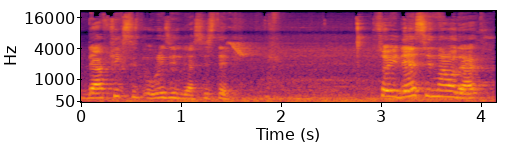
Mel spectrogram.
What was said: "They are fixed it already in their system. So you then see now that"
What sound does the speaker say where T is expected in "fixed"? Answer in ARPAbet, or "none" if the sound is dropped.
none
